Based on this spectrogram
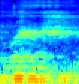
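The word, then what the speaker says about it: Ra's: He said it's RAS and with the accent on it is Raish, and so we always went with that.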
